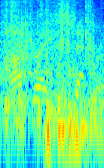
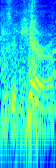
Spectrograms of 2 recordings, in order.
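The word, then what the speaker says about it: Andrej Sekera: Now, I want the pronunciation, please, to listen. Andre Sekera is how he wants it pronounced now. It used to be Sekera, but he's the guy, Peter, that they went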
